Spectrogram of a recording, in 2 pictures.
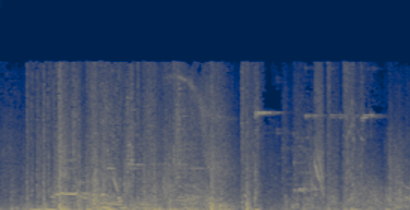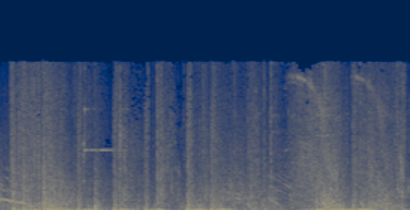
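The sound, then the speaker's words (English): Gunfire as everyone opens fire in a film scene: dense, continuous volleys of overlapping gunshots roar without pause, with a few sharp high-pitched whines cutting through the barrage. “"Stiglitz. See how feeders into your Nazi boss." And they all open fire.”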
